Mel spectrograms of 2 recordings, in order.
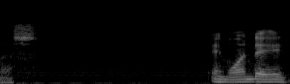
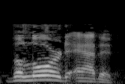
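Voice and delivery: "Lord" loud, raised and lengthened; stress on Lord; 3 semitones higher, 13 dB louder, slower than usual. Shown as a demonstration. Preacher repeating subject and verb, forceful stress on "Lord". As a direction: hammer "Lord" slowly and emphatically. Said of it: "always on God or the Lord".

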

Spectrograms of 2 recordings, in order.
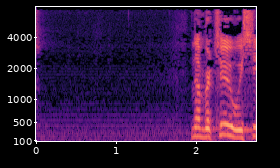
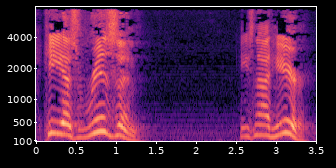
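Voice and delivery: higher, emphatic announcement; proclaiming; 5 semitones higher, 4 dB louder than usual. Acted. Angel announces the resurrection to the women, proclaiming. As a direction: announce it slowly and grandly.

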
